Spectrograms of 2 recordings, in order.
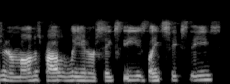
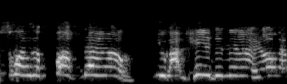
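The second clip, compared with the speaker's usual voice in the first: imitating dad yelling; 12 semitones higher than usual. Dad cussing out speeding bus drivers, imitated yelling. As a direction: holler like an irate dad at passing drivers. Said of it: "My damn dad yelling at the bus drivers".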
